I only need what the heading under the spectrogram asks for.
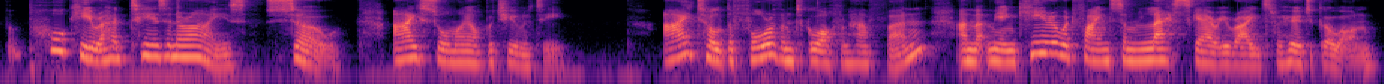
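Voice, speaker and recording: A chatty woman confiding her story, played by an actress in a comic monologue, laughing often between sentences. Her voice sits fairly low but swings widely in pitch, with a bright, forceful edge. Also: very animated, moderate pace. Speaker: monologue performer.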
